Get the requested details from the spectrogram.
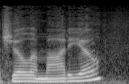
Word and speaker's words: Jill Amadio: I am here with Jill Amadio.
